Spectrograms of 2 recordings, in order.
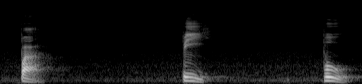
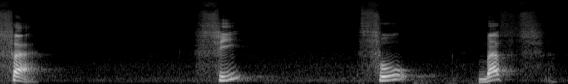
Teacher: Cara baca huruf fa, gigi seri atas bertemu dengan bibir bawah.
